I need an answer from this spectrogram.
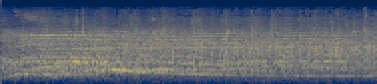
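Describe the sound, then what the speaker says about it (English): Crowd cheering and applauding at a women's college volleyball match, LTU versus University of Michigan-Dearborn, a steady, loud wash of claps and shouts filling the whole stretch with no break. "Crowd approves once more."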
